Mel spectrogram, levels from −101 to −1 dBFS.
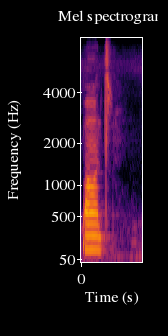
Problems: none marked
